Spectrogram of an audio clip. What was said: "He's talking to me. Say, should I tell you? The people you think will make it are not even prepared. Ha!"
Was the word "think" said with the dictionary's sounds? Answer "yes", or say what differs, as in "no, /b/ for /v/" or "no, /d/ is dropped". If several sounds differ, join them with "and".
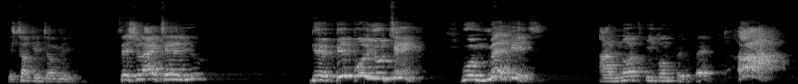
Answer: no, /t/ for /θ/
